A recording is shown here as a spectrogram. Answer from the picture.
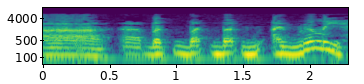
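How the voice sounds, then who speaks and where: Somewhat breathy, a man with a fairly high pitch speaks at a moderate pace, his pitch swinging very widely. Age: 60s. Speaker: caller. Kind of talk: call-in radio conversation. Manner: halting, many fillers and repetitions.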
